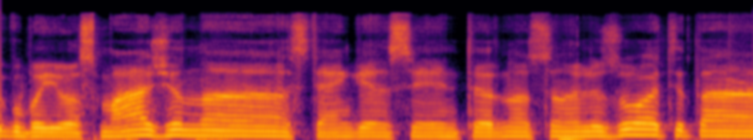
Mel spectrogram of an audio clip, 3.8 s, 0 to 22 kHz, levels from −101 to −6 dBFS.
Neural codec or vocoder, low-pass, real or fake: codec, 44.1 kHz, 7.8 kbps, DAC; 14.4 kHz; fake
